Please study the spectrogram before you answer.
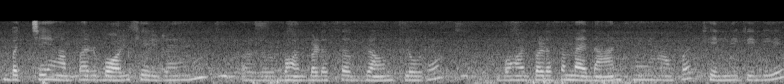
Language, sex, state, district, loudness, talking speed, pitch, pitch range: Hindi, female, Chhattisgarh, Raipur, -16 LUFS, 190 wpm, 200 Hz, 195-210 Hz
